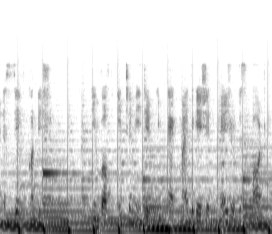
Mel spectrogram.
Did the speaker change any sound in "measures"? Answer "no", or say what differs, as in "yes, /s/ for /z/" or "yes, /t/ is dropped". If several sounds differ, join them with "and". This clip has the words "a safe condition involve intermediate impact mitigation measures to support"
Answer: yes, /z/ is dropped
